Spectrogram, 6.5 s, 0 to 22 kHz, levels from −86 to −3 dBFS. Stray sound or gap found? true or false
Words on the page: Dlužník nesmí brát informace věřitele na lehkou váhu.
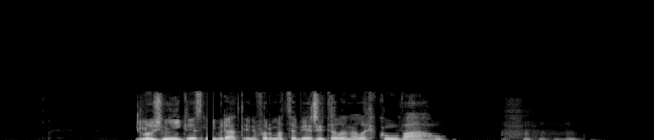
true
